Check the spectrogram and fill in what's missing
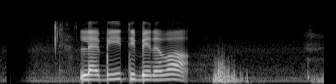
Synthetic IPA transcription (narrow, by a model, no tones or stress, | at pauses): lɛbit̪ibenɐʋa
